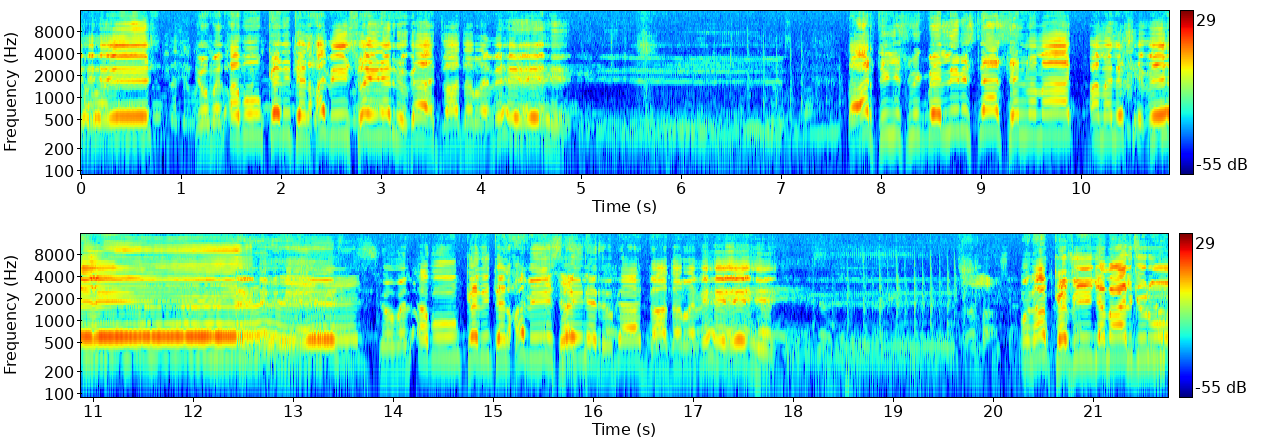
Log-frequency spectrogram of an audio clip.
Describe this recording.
Tomb Sheik Hamad an-Nyl. In preperation of the dihkr there is singing.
